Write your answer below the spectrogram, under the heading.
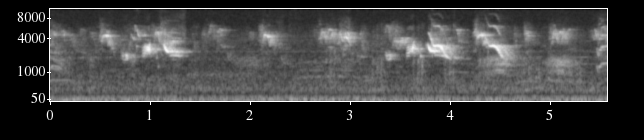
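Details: A crowd of mynas gathered in a single tree gives overlapping squeaky chirps and short whistled notes in irregular bursts, busy chatter that the recordist hears as mocking other birds and laughing.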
